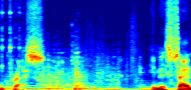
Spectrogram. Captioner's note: printing press cranking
